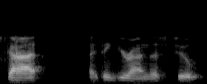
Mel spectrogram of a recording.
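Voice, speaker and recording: A man's voice: low voice, level tone, normal speed. A man chairing a committee meeting, chatty and joking between reports. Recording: tinny phone-like line.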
